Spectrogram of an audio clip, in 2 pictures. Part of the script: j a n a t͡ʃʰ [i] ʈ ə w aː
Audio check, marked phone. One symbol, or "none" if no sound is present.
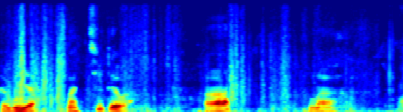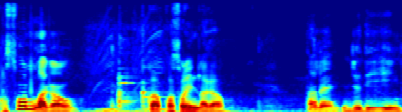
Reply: i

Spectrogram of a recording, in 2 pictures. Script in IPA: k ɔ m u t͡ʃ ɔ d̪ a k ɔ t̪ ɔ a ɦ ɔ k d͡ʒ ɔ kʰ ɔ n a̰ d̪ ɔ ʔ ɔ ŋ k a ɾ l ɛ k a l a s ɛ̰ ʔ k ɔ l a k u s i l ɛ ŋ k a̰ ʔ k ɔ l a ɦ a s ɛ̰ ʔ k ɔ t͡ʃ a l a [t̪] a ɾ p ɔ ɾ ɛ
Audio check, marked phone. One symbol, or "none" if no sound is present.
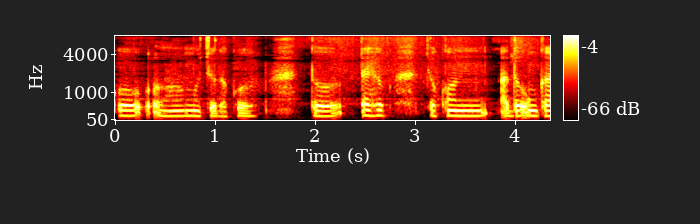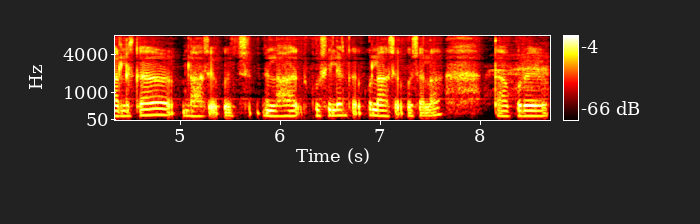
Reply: t̪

